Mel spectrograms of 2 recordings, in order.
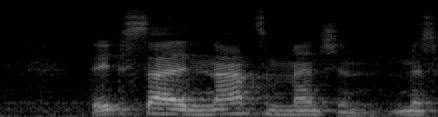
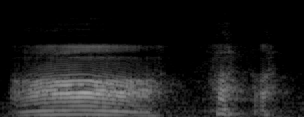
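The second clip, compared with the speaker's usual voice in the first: witchy laugh; 5 dB louder, much slower than usual. A narrator's reading. Miss Swamp discovers the mask.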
